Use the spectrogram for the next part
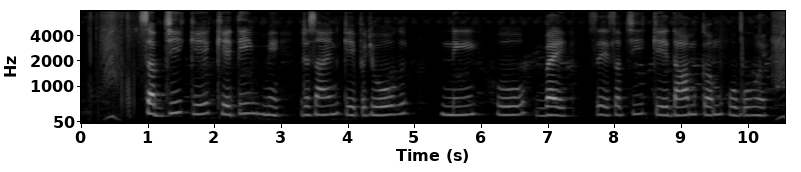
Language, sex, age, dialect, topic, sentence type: Magahi, female, 18-24, Southern, agriculture, statement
